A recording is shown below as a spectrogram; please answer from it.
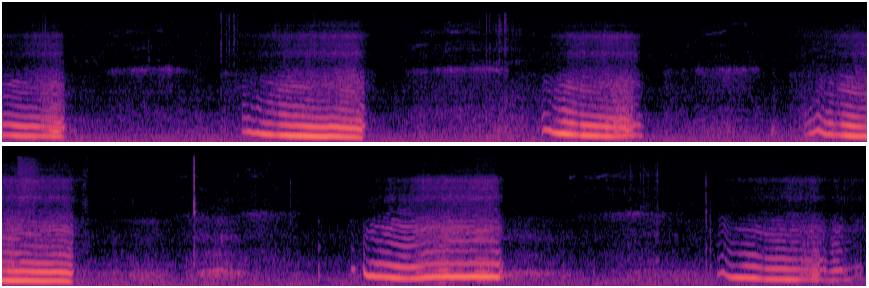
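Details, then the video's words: Large white cat, deaf, snoozing in the morning and snoring loudly; six long, descending, tonal breath sounds with rich harmonics recur about every two seconds, separated by near silence. "Snoring Cat"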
